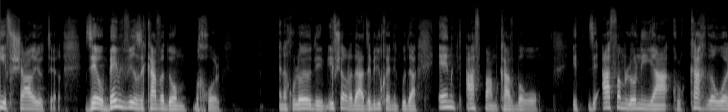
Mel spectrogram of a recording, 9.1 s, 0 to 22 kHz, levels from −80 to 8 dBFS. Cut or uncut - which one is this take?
uncut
